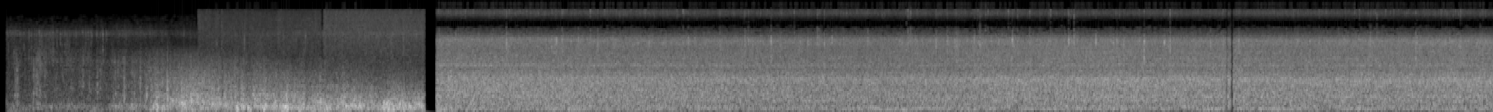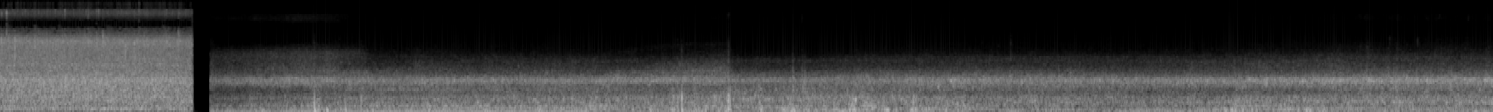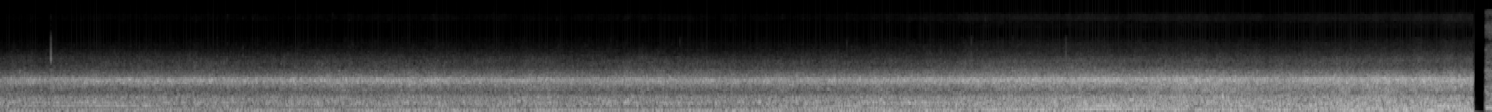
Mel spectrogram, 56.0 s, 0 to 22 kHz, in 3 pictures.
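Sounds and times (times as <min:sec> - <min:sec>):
rushing water: 0:00.1 - 0:55.8
heavy rain pouring: 0:00.1 - 0:55.9
low rumble: 0:21.3 - 0:50.7.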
